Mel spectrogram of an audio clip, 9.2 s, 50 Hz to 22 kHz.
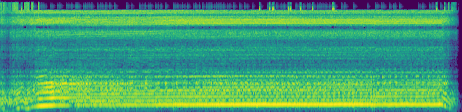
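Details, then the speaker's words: Vintage 1957 Revell HO Union Pacific 0-6-0 saddle tank model locomotive motor, powered while held in hand: smooth, steady electric hum that spins up quickly at an even pitch with no rattles; motor healthy. "let's hold it this oh that sounds really nice and healthy"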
